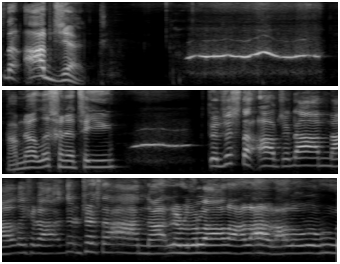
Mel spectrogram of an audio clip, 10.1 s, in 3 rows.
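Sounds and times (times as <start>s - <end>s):
speech: 0.0s - 0.9s, 3.4s - 4.6s, 5.4s - 10.0s
person whistling: 1.8s - 3.3s, 4.6s - 5.4s.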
